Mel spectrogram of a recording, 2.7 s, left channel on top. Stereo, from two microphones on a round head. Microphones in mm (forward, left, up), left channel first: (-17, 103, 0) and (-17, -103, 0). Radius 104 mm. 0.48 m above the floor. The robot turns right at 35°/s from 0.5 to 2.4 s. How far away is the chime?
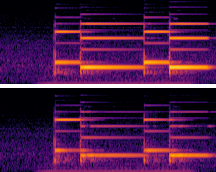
About 0.6 m.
